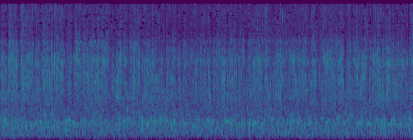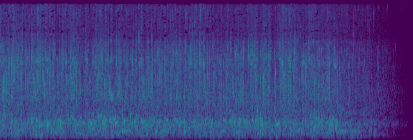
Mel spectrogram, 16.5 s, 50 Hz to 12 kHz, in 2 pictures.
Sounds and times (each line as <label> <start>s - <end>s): Dropping Water 0.0s - 15.8s
Fountain Reflux 0.0s - 15.9s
